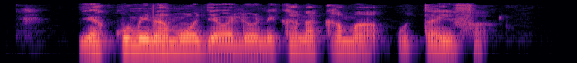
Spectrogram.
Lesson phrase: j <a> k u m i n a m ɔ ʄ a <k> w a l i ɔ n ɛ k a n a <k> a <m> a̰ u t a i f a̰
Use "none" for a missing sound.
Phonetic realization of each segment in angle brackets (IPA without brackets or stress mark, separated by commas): a, none, k, m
